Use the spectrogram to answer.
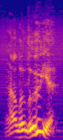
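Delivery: usual speaking voice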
